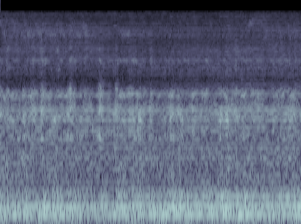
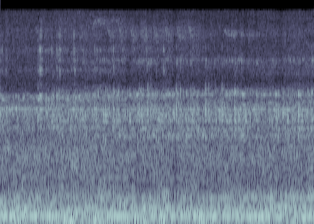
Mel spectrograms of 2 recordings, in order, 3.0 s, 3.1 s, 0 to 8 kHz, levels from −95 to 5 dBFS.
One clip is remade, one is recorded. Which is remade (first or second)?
first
